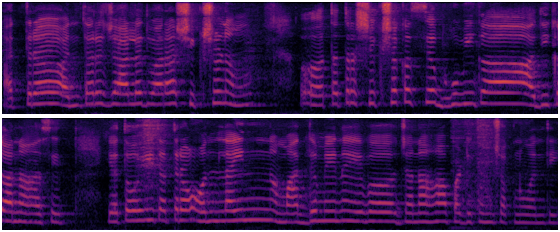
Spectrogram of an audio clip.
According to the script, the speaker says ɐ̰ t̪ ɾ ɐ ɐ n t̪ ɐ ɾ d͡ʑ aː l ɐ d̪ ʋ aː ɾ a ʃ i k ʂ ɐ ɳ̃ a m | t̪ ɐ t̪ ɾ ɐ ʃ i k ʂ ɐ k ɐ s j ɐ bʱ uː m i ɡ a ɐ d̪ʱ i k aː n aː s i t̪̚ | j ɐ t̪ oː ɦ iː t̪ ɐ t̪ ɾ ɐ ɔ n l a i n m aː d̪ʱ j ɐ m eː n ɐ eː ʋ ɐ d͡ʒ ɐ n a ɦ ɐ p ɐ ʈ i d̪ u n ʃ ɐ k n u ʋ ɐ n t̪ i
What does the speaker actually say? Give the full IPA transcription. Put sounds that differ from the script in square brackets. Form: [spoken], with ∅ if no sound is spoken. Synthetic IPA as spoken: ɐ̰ t̪ ɾ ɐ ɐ n t̪ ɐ ɾ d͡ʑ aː l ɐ d̪ ʋ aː ɾ a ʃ i k ʂ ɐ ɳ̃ [ɐ] m | t̪ ɐ t̪ ɾ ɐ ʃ i k ʂ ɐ k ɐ s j ɐ bʱ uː m i [k] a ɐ d̪ʱ i k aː n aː s i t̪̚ | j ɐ t̪ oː ɦ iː t̪ ɐ t̪ ɾ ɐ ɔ n l a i n m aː d̪ʱ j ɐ m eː n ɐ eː ʋ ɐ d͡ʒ ɐ n a ɦ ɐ p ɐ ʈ i [t̪] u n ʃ ɐ k n u ʋ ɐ n t̪ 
